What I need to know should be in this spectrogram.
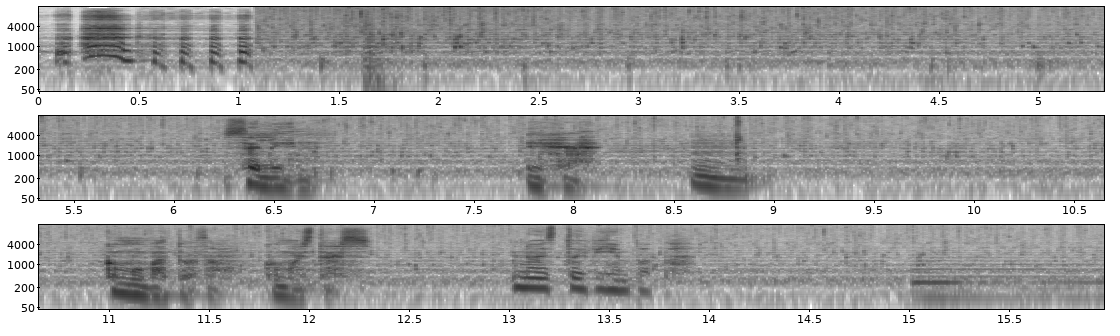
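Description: A fountain splashes and trickles steadily outdoors.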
